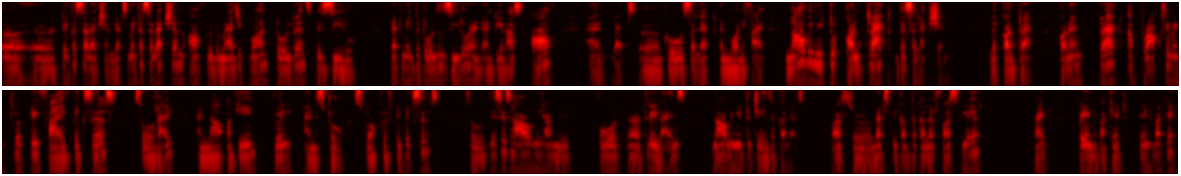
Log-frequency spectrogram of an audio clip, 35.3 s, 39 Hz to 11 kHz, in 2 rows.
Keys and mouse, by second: 1.2 click, 1.8 ctrl+d, 2.2 click, 7.7 click, 10.7 click, 14.9 click, 18.2 KP_5, 18.9 Return, 18.9 KP_Enter, 20.8 click, 22.2 click, 23.4 click, 24.8 ctrl+d, 26.9 space, 27.5 ctrl+click, 30.6 g, 31.8 alt+click, 32.9 ctrl+Tab.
